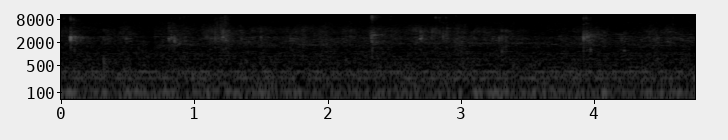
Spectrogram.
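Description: Faint wet mouth clicks and smacks of chewing, scattered irregularly, over a steady low hum.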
